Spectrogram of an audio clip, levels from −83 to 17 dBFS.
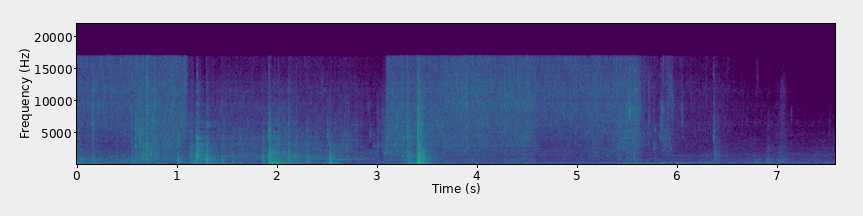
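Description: From 1.09 to 3.09 s the audio goes dull and muffled, a clear case of de-emphasis applied wrongly: a treble-cutting curve either hit material that had no pre-emphasis to undo or was applied twice, so the top rolls off smoothly, down about 11 dB at 10 kHz relative to 1 kHz.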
